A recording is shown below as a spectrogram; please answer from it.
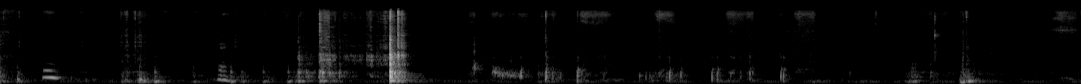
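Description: A spoon scraping and clinking inside a jar of almond butter in short, irregular strokes, with one loud sharp clink about four seconds in. A woman's brief murmurs are heard between the strokes.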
